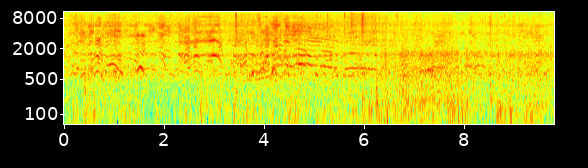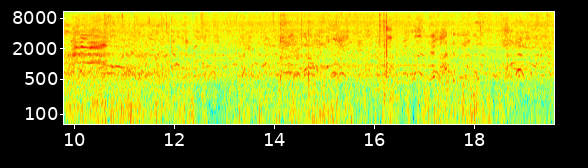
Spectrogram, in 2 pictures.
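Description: Water splashes as people wade through a river.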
